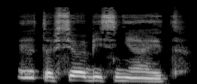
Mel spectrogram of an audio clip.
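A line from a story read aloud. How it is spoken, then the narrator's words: Sighing. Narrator (Russian): вздохнула тетя Мадалин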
